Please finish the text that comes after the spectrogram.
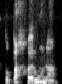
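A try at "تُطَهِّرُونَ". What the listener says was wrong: Tutahhiruna. Haza kasra.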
